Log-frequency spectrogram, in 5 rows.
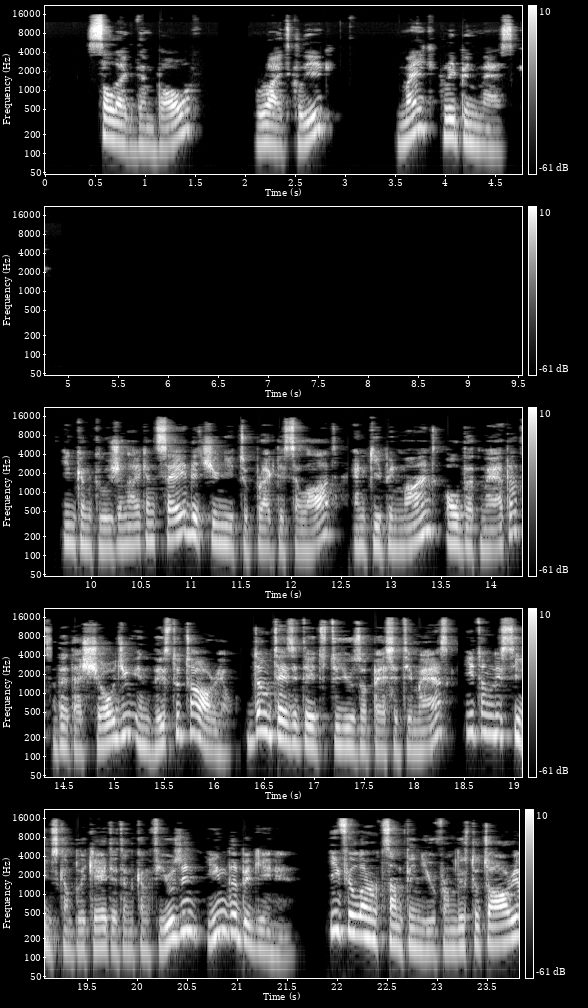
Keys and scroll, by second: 5.0 a, 9.0 v, 13.6 ctrl+d, 17.6 space, 17.8 v.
